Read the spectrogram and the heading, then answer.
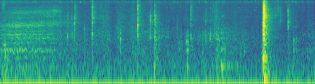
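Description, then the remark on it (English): Paper rustles and crinkles in quick, uneven bursts as pages are shuffled while someone searches for a page, with one sharper crackle near the end. The handling sounds fairly quiet, with no voices. “So, going on here, I gotta find my paper again.”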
